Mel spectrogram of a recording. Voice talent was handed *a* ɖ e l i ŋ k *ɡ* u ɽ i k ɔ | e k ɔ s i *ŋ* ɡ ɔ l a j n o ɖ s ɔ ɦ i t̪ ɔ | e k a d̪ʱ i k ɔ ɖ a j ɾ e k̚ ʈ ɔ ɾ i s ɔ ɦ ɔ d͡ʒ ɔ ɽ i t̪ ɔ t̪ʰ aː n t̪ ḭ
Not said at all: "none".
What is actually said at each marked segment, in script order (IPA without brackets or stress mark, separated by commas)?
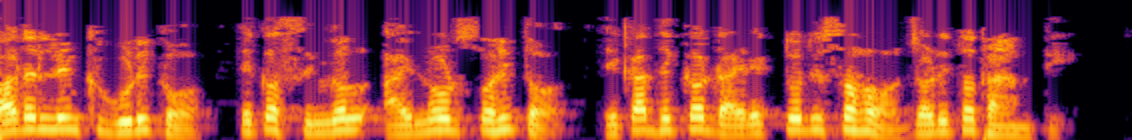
a, ɡ, ŋ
